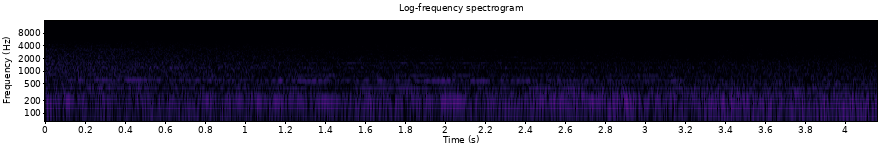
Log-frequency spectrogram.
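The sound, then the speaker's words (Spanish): A deep lighthouse foghorn blast holds steady for the whole stretch, a low droning tone with faint hissing noise around it and no voices. “La sirena llamó.”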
